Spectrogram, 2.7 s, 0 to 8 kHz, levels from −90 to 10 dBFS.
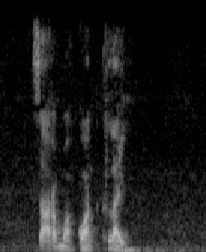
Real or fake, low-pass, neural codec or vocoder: fake; 7.2 kHz; codec, 16 kHz in and 24 kHz out, 2.2 kbps, FireRedTTS-2 codec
